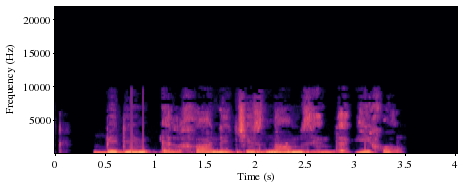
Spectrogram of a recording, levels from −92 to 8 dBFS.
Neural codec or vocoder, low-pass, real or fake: none; 9.9 kHz; real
